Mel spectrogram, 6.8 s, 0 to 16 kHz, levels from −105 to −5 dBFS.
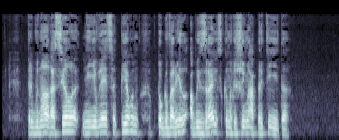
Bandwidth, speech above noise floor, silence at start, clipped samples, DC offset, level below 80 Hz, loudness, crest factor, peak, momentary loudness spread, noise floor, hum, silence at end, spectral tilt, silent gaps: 11.5 kHz; 49 dB; 0.55 s; under 0.1%; under 0.1%; -62 dBFS; -19 LUFS; 18 dB; -2 dBFS; 10 LU; -68 dBFS; none; 1.05 s; -4.5 dB/octave; none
